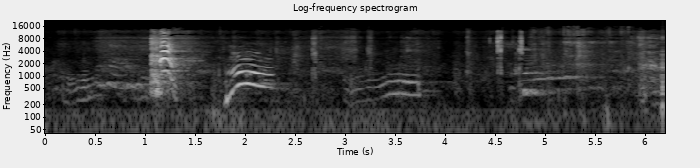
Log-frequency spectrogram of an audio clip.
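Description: A small puppy whining and yipping in a few short, high-pitched, arching cries, the loudest about one and two seconds in, then softer ones later.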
